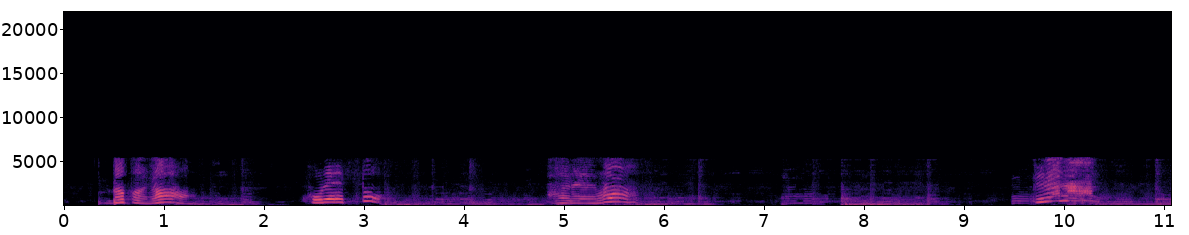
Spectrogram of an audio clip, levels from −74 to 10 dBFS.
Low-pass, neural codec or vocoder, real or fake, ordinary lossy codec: 5.4 kHz; codec, 16 kHz in and 24 kHz out, 0.6 kbps, FireRedTTS-2 codec; fake; MP3, 32 kbps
